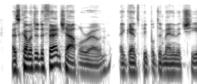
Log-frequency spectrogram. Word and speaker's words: Chappell Roan: So is it Chappell Roan? Is that what that is? Yeah. Okay. Like a church chapel. Okay, so Chappell Roan.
